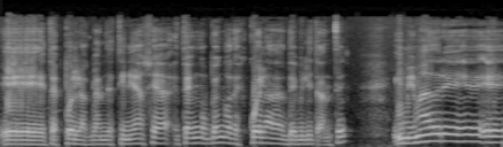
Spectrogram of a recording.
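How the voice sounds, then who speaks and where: A man with a medium pitch, ordinary pitch variation and a dark, mellow tone at a moderate pace. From Chile, Curicó. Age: 60s. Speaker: muralist and artist. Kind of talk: interview testimony. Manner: halting, with frequent fillers.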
